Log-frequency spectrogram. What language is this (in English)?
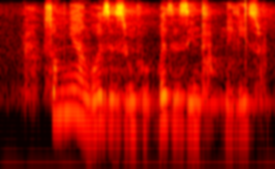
South Ndebele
